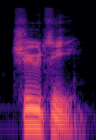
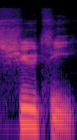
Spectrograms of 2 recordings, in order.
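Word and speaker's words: Ncuti: from 2020 yes yeah yeah how did you pronounce his first name judy i thought it was i thought it was i thought it was shitty that's shooty okay i think uh colin oh sorry uh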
